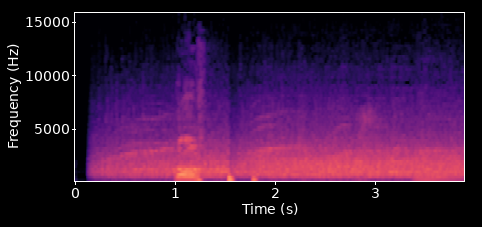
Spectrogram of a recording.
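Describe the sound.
A round-of-applause sound effect: steady, dense clapping that runs from just after the start to the end, with brief vocal sounds and a couple of sharp knocks early on.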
